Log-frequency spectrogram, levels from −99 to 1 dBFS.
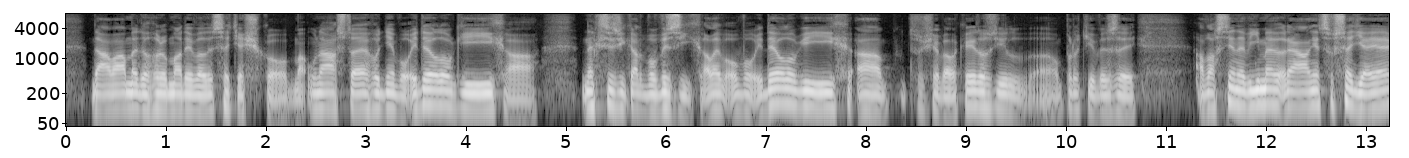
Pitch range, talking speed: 95-115 Hz, 145 wpm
